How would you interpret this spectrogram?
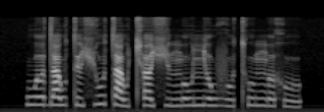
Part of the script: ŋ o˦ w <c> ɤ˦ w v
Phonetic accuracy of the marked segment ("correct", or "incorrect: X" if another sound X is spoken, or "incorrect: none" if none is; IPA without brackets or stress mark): incorrect: ɲ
